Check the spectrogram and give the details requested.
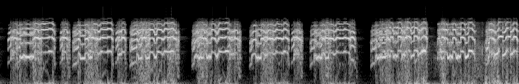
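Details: Inside a nest box at Théding, France, on 20 March 2024, an adult male common kestrel tries to drive off a younger juvenile-plumaged male while a female is present. About nine rough, screeching bursts of uneven length follow closely.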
